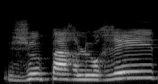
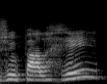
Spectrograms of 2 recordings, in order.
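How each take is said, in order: First: The middle E of parlerai is pronounced. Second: The middle E of parlerai is dropped.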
